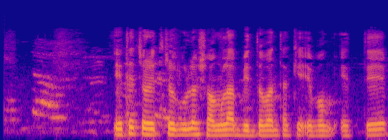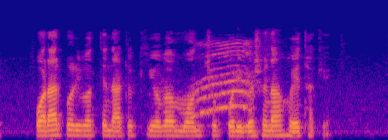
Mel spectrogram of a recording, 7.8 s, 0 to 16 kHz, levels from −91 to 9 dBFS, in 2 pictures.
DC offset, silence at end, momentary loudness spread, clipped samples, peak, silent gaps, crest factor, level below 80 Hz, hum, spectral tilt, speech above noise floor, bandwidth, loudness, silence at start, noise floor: under 0.1%; 0.6 s; 12 LU; under 0.1%; -2 dBFS; none; 16 dB; -56 dBFS; none; -7 dB/octave; 26 dB; 7.4 kHz; -18 LUFS; 0.1 s; -43 dBFS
